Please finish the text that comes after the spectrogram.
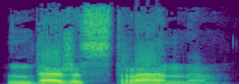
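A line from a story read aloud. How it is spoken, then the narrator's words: Grumbled through fence. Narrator (Russian): проворчал сквозь забор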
